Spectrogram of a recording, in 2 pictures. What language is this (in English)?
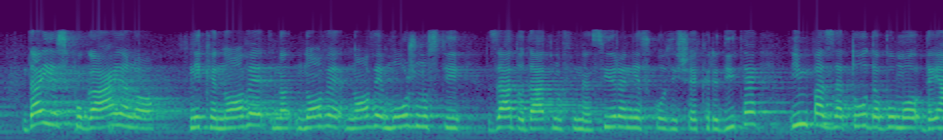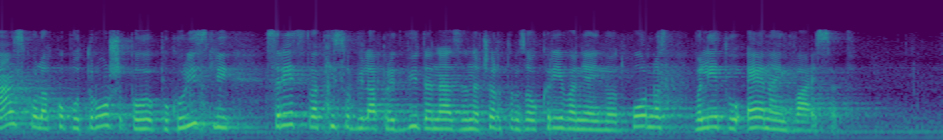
Slovenian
